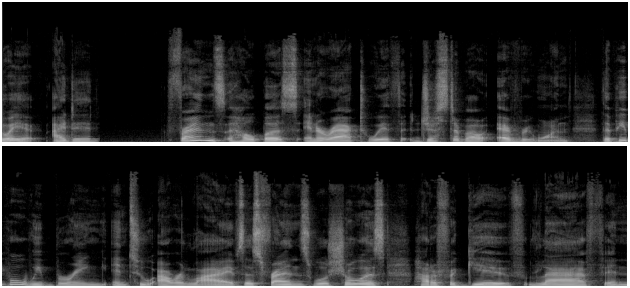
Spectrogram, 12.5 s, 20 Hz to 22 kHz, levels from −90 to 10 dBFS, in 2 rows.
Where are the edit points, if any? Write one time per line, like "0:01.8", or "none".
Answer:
none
